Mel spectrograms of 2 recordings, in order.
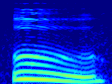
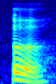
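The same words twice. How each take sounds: First: "U" as a held oo vowel; long U. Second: "U" as a very brief, cut-off Latin vowel; short U. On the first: Teacher demonstrating the long vowel, "U" held as oo. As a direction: draw "U" out softly as oo. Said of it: "Long U". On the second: Teacher demonstrating the short vowel, "U" said very briefly. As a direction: say "U" short, barely held. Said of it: "Short U". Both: Shown as a demonstration.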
